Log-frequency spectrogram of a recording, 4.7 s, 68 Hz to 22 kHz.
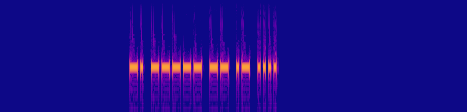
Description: Morse code, heard as a keyed tone, about 46 wpm, 700 Hz. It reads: N0MAH
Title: USA Call Signs - 5 Characters - Repeated 3x - 45wpm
